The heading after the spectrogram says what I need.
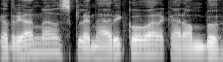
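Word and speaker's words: Adriana Sklenáriková Karembeu: Alors je le prononce en slovaque, Adriana Sklenarikova Karambeu. Je l'ai bien dit ou pas?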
